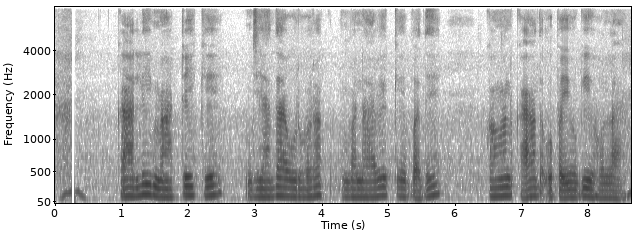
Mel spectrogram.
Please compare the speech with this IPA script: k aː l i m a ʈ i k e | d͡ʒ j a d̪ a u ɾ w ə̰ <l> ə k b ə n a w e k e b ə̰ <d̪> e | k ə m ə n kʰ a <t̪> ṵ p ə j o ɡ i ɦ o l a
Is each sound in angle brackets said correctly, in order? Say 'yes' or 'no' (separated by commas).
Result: no, yes, no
